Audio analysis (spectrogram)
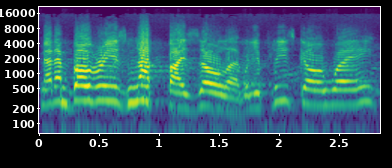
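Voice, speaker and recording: A woman playing a haughty, sharp-tongued young shop clerk in a 1940s radio drama, with tart, exasperated, theatrical delivery. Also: on the high side, a little fast, poor audio. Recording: vintage 1940s radio broadcast.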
